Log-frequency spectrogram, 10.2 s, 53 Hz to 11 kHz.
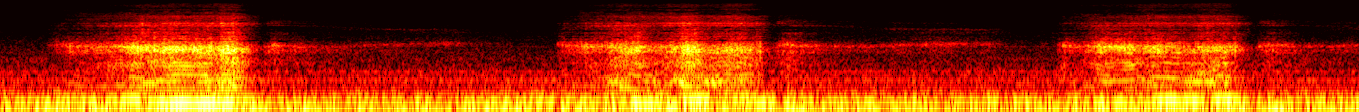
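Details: Snoring during sleep recorded with the SnoreLab phone app: three rattling snores about 4 seconds apart, roughly 15 breaths a minute, over steady low room rumble.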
